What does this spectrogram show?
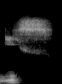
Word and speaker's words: Nice: Um with I I'll probably butcher this, but I believe it was Nice. I think that's how you say it.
